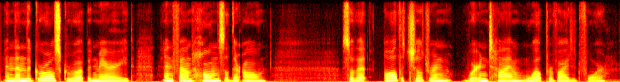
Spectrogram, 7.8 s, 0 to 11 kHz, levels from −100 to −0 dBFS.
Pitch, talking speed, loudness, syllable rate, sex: 220 Hz, 195 wpm, -16 LUFS, 5.2 syllables/s, female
